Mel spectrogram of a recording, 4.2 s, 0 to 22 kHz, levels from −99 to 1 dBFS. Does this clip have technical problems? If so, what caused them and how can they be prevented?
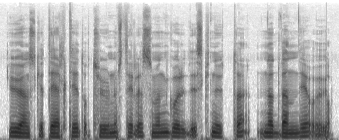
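Yes. The speech carries damaged data in a compressed stream at two points: a single instant at 1.46 s, and a longer stretch from 4.08 to 4.11 s. Corrupted or missing bytes in the encoded file left the decoder unable to read those frames correctly, so it lost synchronisation and had to hunt for the next valid frame header. That brief decoding failure comes through as a short blip or squawk that breaks into the speech. Transferring and storing the file over checksummed, error-corrected channels, and verifying its integrity before playback, would prevent this.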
